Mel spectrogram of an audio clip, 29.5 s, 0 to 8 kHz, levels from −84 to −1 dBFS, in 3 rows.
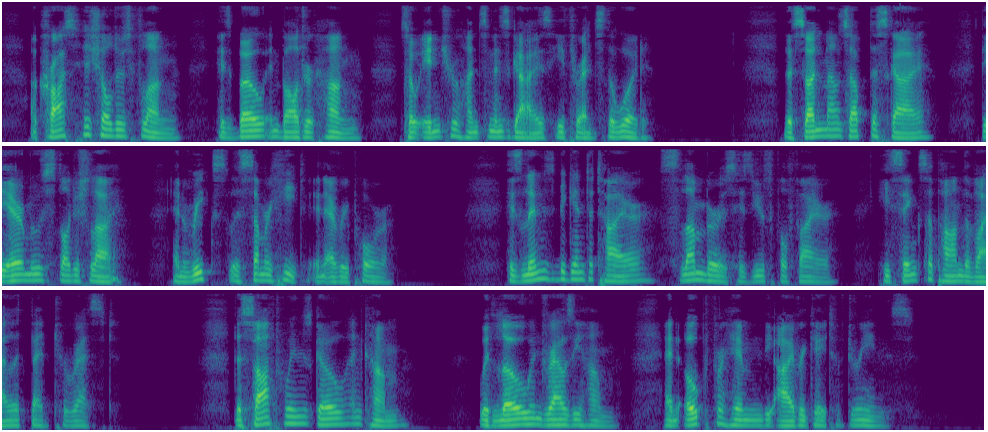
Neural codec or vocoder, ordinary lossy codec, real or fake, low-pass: autoencoder, 48 kHz, 32 numbers a frame, DAC-VAE, trained on Japanese speech; AAC, 32 kbps; fake; 7.2 kHz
